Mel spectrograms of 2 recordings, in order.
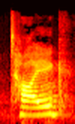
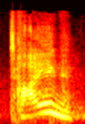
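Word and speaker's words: Tadhg: sisha that's Hera does anyone know here to pronounce that in the audience hi TIG TIG yeah Nave what Nave Nave but it's NE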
